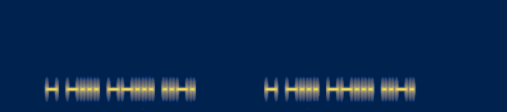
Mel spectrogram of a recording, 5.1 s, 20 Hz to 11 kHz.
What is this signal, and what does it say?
Morse code, heard as a keyed tone, about 34 wpm, 700 Hz. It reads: TB7F TB7F
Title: DXCC-100 Call Signs - 4 Characters - Repeated 2x - 35wpm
